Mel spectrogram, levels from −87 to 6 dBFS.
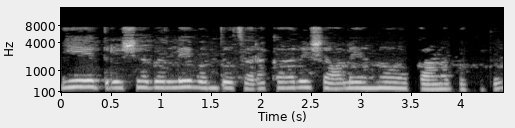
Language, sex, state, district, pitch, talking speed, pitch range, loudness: Kannada, female, Karnataka, Dharwad, 215 Hz, 80 wpm, 190-225 Hz, -16 LUFS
